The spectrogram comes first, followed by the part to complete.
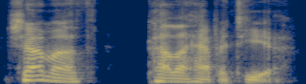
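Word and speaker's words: Chamath Palihapitiya: It's Chamath Palahapatia.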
